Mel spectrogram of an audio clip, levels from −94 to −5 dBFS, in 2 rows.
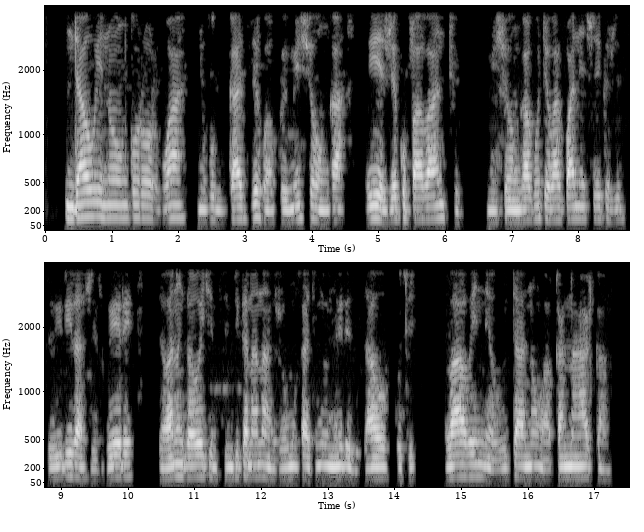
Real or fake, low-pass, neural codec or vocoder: real; 3.6 kHz; none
